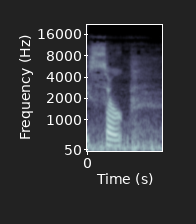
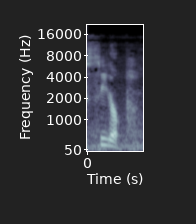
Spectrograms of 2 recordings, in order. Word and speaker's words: syrup: up foreign and that's another word that people pronounce differently we say serp but some people pronounce it syrup so I say serp yeah we'd be watching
